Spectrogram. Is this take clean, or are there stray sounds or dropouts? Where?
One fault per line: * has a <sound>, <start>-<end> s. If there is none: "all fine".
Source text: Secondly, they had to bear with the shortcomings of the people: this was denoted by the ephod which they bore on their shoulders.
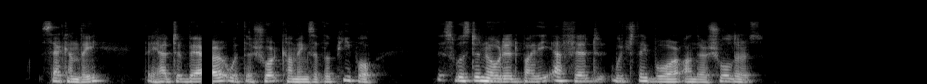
* has a dropout, 2.0-2.1 s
